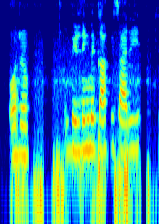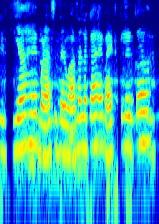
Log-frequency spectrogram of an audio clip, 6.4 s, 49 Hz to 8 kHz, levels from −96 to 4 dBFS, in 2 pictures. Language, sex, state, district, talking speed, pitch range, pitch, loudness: Hindi, female, Bihar, Sitamarhi, 140 wpm, 250-280 Hz, 270 Hz, -28 LUFS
